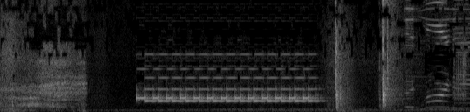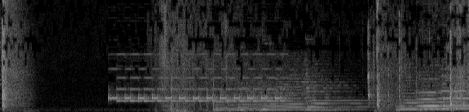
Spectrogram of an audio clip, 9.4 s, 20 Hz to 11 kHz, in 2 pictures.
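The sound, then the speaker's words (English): A telephone rings loudly with a wake-up call at 5 a.m., in two long, steady bursts separated by a few sharp clattering thumps. Muffled vocal sounds rise beneath the second ring near the end. “He throws the phone and covers his head with a pillow.”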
